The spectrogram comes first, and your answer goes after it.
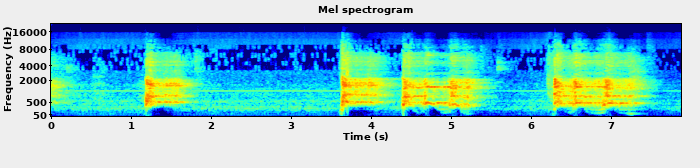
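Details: Begging dog giving four full, rough barks, each about half a second long and ringing slightly, with gaps of one to two seconds between them in an otherwise quiet room.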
